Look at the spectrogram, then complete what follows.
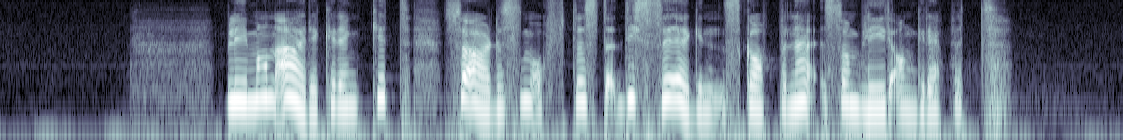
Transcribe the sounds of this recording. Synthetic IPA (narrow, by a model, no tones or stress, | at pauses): b̥liːɾmɑnæːɾəkʰɾɛŋkət̪soːæːɖeːsɔmɔft̪əst̪d̪ɪsəeːɡənskɑːpənəsɔmbliːɾɑ̰ŋɡɾeːpət̪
